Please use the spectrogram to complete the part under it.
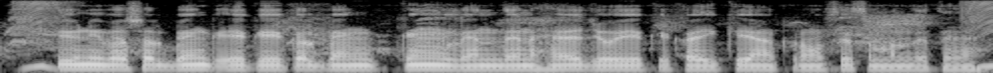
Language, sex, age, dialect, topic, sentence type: Hindi, male, 36-40, Kanauji Braj Bhasha, banking, statement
